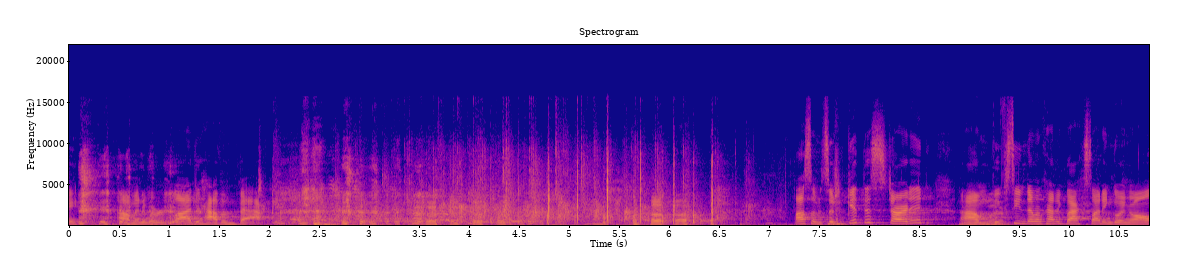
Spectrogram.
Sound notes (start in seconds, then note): 2.0 audience laughter; 4.3 audience applause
